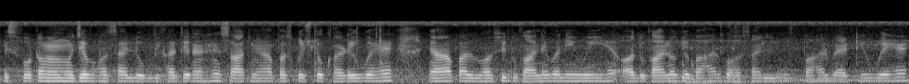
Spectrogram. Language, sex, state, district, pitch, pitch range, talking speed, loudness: Hindi, male, Madhya Pradesh, Umaria, 150 Hz, 145-155 Hz, 255 wpm, -18 LUFS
